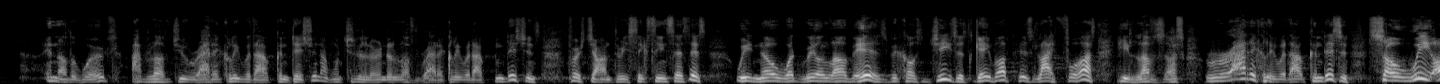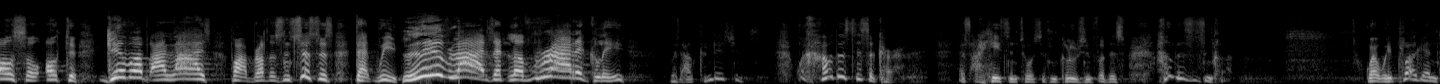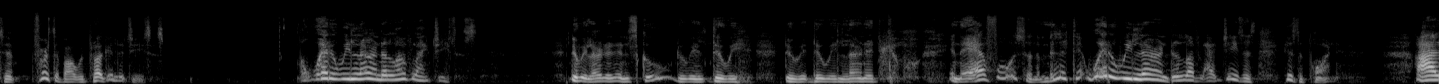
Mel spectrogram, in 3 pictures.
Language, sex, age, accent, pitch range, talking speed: English, male, 60-79, American, 145-230 Hz, 195 wpm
